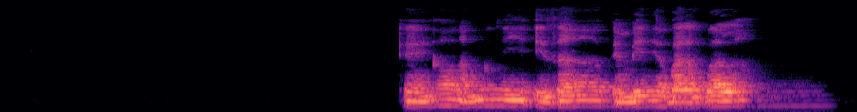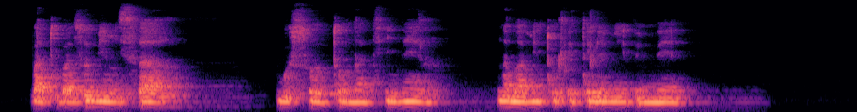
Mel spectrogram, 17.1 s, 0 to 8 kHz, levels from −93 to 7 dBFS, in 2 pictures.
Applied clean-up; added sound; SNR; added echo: none; none; none; reverberation time 0.6 s.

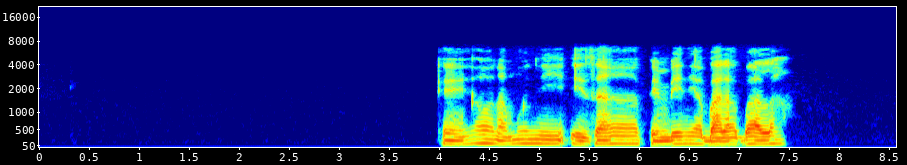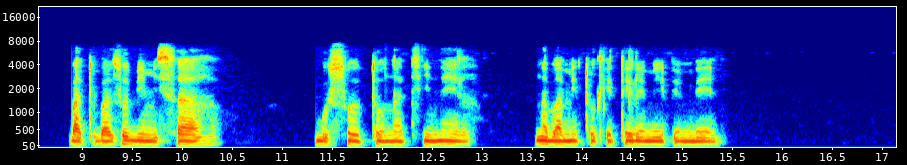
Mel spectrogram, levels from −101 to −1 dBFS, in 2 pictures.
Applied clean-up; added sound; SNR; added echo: none; none; none; none.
